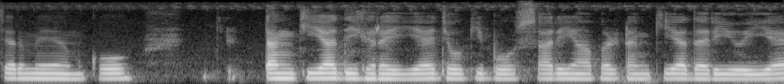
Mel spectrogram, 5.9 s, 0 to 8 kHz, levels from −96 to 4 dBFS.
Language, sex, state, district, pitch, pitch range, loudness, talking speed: Hindi, male, Uttar Pradesh, Shamli, 135 Hz, 130-135 Hz, -17 LUFS, 185 wpm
